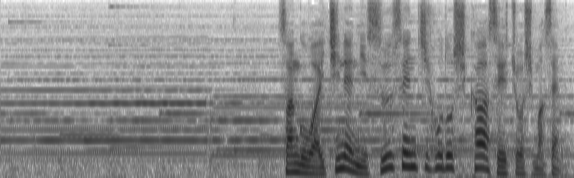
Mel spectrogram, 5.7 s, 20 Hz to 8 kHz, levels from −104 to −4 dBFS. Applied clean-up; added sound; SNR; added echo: none; none; none; none.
